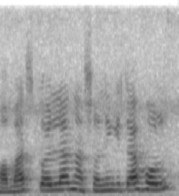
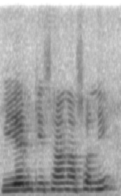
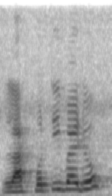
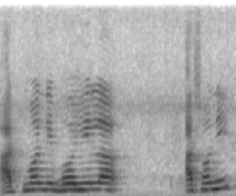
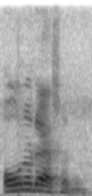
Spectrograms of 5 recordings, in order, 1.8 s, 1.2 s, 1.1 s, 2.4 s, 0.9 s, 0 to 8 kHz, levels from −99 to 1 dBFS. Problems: none marked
